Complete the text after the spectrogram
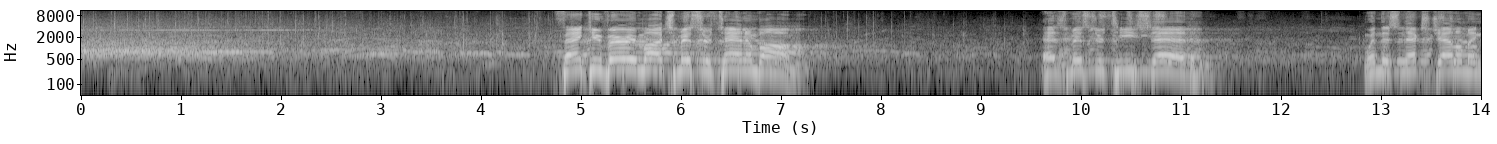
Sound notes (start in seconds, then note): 3.5 cheering; 3.9 applause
